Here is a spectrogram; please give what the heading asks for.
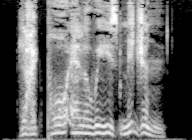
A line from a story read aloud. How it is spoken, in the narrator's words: said Hannah Abbott, a Hufflepuff, in a hushed voice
